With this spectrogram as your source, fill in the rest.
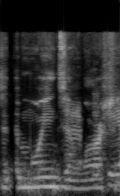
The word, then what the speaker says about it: Des Moines: of the city is Des Moines. It's not Des Moines, it's Des Moines. So you pronounce it Des Moines in Gotta put the S on Washington.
